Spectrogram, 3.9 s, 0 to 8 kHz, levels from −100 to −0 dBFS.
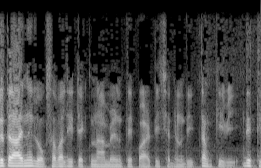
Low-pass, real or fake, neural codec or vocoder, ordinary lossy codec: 7.2 kHz; real; none; none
